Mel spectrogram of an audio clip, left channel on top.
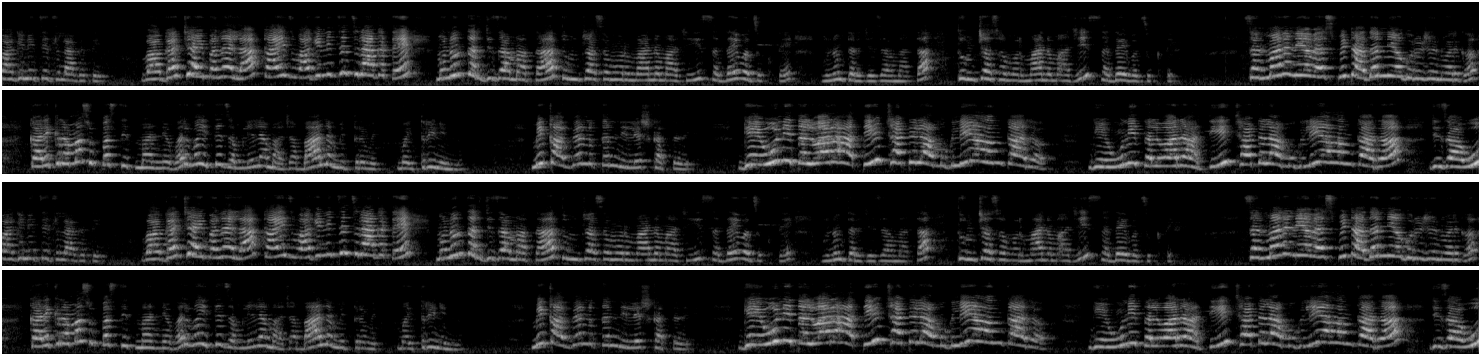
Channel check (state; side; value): normal; both; correlation 0.24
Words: वाघिणीचेच लागते. वाघाची आई बनायला काहीच वाघिणीचेच लागते. म्हणून तर जिजामाता तुमच्या समोर मान माझी सदैव झुकते. म्हणून तर जिजामाता तुमच्या समोर मान माझी सदैव झुकते. सन्माननीय व्यासपीठ, आदरणीय गुरुजन वर्ग, कार्यक्रमास उपस्थित मान्यवर व इथे जमलेल्या माझ्या बालमित्र मैत्रिणींनो, मी काव्य नूतन निलेश कातळे. घेऊन तलवार हाती छाटला मुघली अहंकार. घेऊन तलवार हाती छाटला मुघली अहंकार. जिजाऊ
